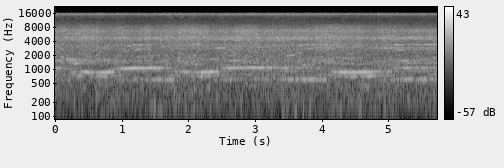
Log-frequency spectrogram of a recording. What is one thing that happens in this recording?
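A chainsaw engine roars loudly and steadily while cutting through wood.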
